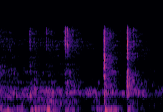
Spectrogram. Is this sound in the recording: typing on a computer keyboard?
yes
